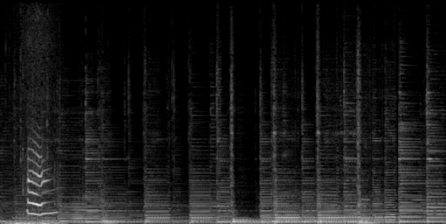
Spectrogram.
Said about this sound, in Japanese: あ、漁港を外れて、え、あ、今度は黒猫がいますよ。四匹目の。えー、あ、また猫だ。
